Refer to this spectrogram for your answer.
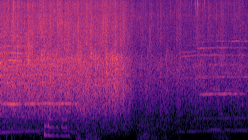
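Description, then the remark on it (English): An audience breaks into steady, dense applause for a panel, which holds strong for a couple of seconds, then thins and fades as people talk over the dwindling clapping. “Can you guys give them a round of applause real quick?”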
